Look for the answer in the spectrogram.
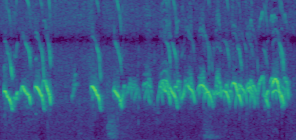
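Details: Playing baby chicks cheep constantly, high sharp peeps chained into a steady run, with soft rustling underneath.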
